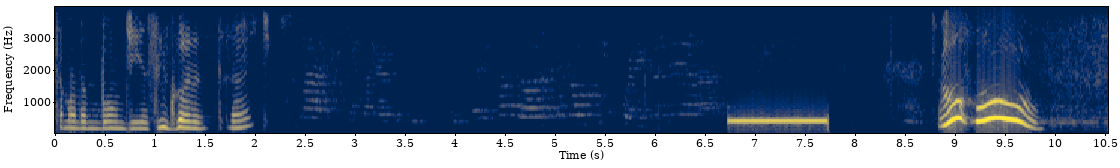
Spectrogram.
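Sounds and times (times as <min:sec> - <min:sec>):
speech: 0:00.0 - 0:02.2, 0:08.8 - 0:10.0
telephone busy signal: 0:06.8 - 0:07.8.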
